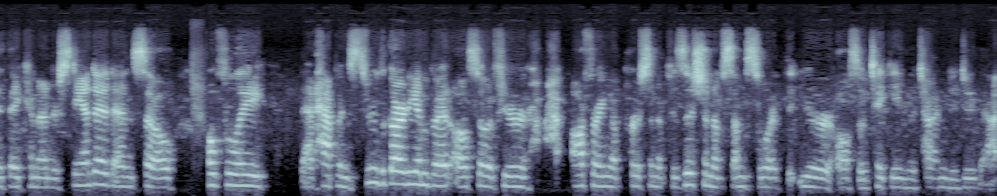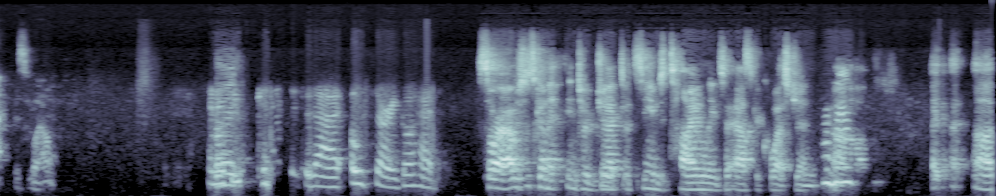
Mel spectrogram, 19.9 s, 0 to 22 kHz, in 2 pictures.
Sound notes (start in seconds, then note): 12.1 multiple voices talking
